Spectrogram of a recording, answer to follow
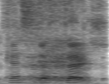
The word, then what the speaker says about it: cassette: Cassette. It is cassette. The first syllable is hardly heard. It is not ca, it is just ka.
